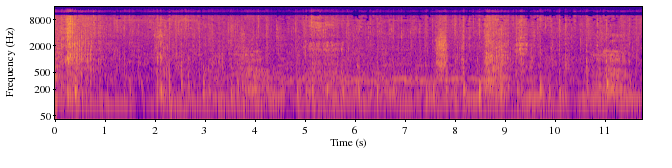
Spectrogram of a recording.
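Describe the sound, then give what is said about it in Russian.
Horses neighing and stepping warily between large stones as riders urge them on, with steady clopping hooves under a dense, continuous bed of sound and a few louder bursts. “Монголы осторожно ведут своих коней между ними. Кони ржут и с опаской идут вперед, подгоняемые всадниками.”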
